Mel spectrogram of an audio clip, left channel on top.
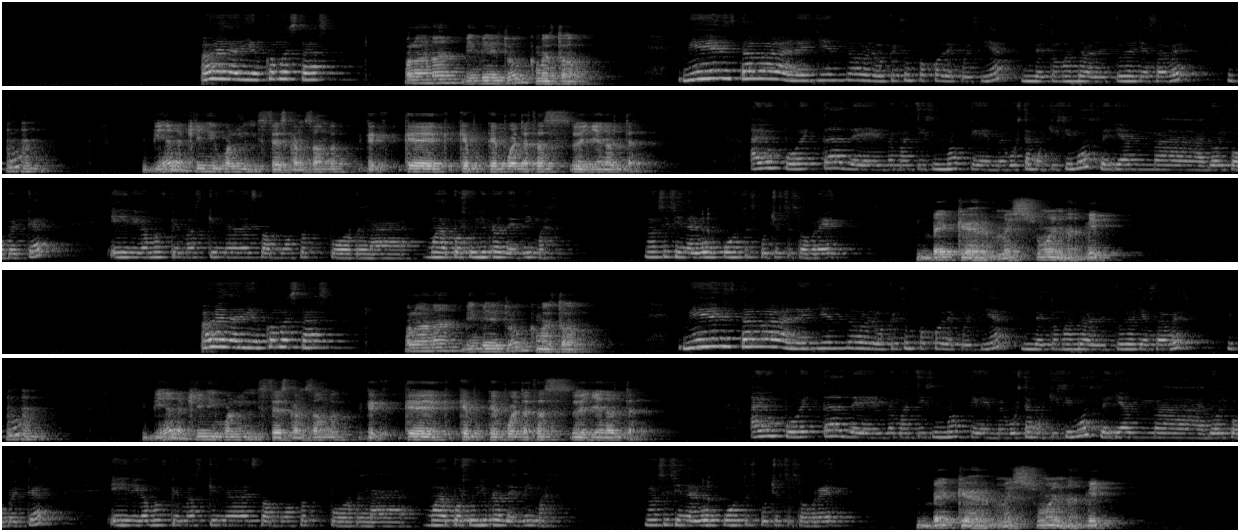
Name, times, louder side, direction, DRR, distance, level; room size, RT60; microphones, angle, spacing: voice 1, 2.0-3.2 6.4-11.8 12.2-12.6 19.8-25.2 25.8-30.2 31.1-33.1, equal, 10° left, -5 dB, 1.1 m, -32 dB
voice 2, 4.0-5.8 12.4-12.7 13.9-15.7 16.0-16.1 16.4-18.7 33.9-35.7, left 1 dB, 25° left, 0 dB, 2.2 m, -27 dB
14.0 x 9.6 x 2.4 m, 0.70 s
head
